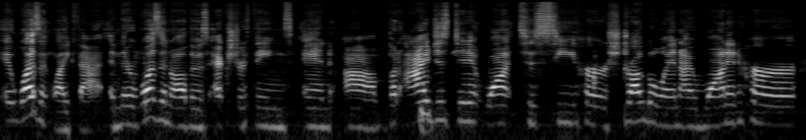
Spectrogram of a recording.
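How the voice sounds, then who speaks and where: Talking about her child on her podcast, a woman sounds earnest and emotional, stumbling through fillers and restarts in casual conversation. Her voice is mid-range with a sharp tone.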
